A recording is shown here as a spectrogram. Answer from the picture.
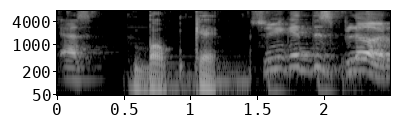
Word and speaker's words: bokeh: That's called bokeh. It's originally a Japanese word and mostly it's pronounced as bokeh.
